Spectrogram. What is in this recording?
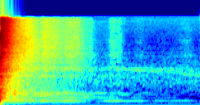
I took my snare drum into the wonderfully echoey parking garage of my building to record the reverb. Included are samples recorded from varying distances and positions. Also included are dry versions, recorded in a living room and a super-dry elevator. When used in a production, try mixing in the heavily reverbed snares against the dry ones to fit your taste. Also the reverb snares work well mixed under even unrelated percussions to add a neat ambiance. The same goes for my "Stairwell Foot Stomps" sample set. Assisted by Matt McGowin.
garage, snare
